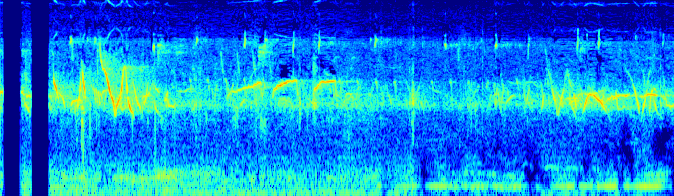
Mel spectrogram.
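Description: Small birds chirping: many short, quick calls that rise and fall, with a faint low hum coming in about halfway through.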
